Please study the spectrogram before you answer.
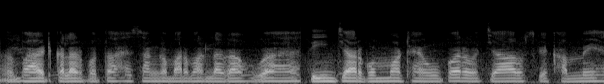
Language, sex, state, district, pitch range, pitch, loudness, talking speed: Hindi, male, Bihar, Bhagalpur, 135-145 Hz, 140 Hz, -25 LUFS, 180 wpm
